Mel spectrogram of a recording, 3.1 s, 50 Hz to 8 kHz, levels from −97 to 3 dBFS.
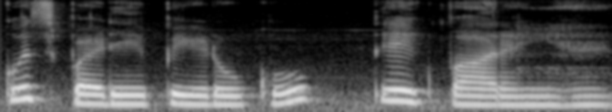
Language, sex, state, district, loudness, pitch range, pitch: Hindi, female, Chhattisgarh, Raipur, -15 LUFS, 185-245 Hz, 195 Hz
